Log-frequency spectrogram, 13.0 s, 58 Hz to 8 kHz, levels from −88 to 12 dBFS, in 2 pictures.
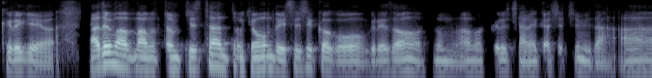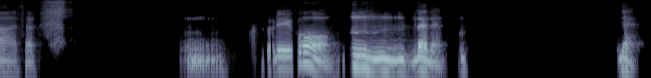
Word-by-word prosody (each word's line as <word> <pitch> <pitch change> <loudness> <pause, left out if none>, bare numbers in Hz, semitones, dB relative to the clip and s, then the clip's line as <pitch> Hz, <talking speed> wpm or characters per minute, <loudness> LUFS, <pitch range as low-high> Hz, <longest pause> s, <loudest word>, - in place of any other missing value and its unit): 그러게요. 95 -7 0 0.4
다들 145 +1 +8
마 130 -3 +8
아마 110 -2 +3
좀 110 -3 +2
비슷한 115 +1 +3
또 110 - -3
경험도 110 +1 +2
있으실 115 +5 -3
거고 85 -4 0
그래서 95 +2 -2
좀 85 -3 -9
아마 90 +2 -6
그렇지 95 -1 -6
않을까 85 +1 -4
싶습니다. 75 -3 -8
아 90 -1 -7
참. - - -11 1.5
음. - - -8 0.7
그리고 115 +7 +1 0.2
음음음. 120 - 0
네네. - - +3 0.2
음. - - -8 1.5
네. - - -5
100 Hz, 235 characters per minute, -24 LUFS, 90-115 Hz, 1.5 s, 다들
